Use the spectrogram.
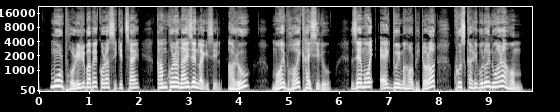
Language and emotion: Assamese, fearful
